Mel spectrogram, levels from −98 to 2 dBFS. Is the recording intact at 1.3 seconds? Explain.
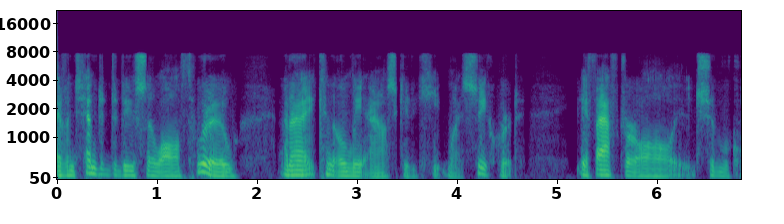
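No. At 1.3 seconds the speech sounds hoarse and noisy, with nothing above 7.7 kHz, as it does throughout. That is Speex codec damage: at a low setting, fitting roughly 10 kbps, too few bits remain to describe the excitation faithfully.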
